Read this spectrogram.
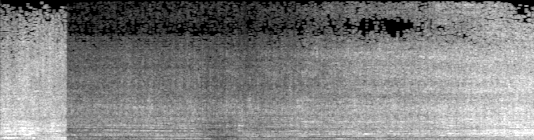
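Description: A vintage open-top car's engine hums as the car approaches along a driveway.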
